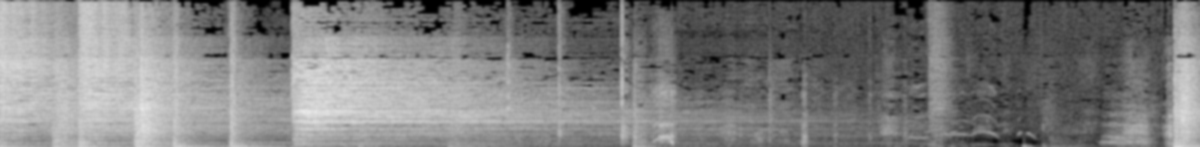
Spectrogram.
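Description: Fast drum-kit fill on snare, toms and bass drum, ending about two seconds in on a cymbal crash that rings out and fades. One more drum hit follows about four seconds in.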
